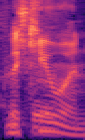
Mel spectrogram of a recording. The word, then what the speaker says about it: McKeown: McKeown.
